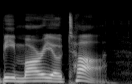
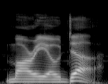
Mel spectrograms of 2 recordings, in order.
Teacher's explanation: A T ends up sounding like a D.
